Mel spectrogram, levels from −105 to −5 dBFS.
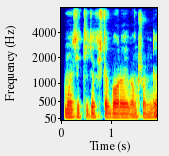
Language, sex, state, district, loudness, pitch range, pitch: Bengali, male, West Bengal, Kolkata, -20 LUFS, 90-100 Hz, 95 Hz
